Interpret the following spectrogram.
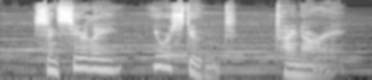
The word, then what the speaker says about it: Tighnari: sincerely your student tainari he says tainari i thought you guys keep telling me it's tignari where's the g the g tig nari people keep telling me it's technology boris say it like to ignari if if the even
